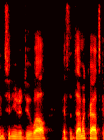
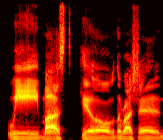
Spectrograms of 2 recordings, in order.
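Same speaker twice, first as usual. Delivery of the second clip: fake, very slow, drawn-out, rough tough-guy voice; 2 semitones lower, 4 dB louder than usual. Imitating a politician's acting voice from an old TV clip: imitating Zelensky's fake tough guy voice. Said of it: "the funny, like, acting voice he put on".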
